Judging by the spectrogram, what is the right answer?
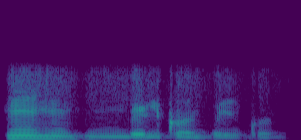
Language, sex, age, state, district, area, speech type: Hindi, male, 18-30, Madhya Pradesh, Ujjain, rural, conversation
